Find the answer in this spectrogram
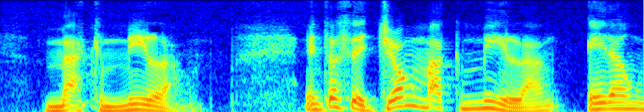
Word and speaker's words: McMillan: o sea no es mac millan en español pero la doble l se pronuncia como l mcmillan entonces john mcmillan era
